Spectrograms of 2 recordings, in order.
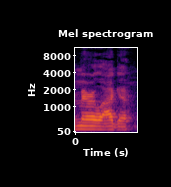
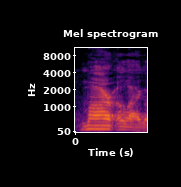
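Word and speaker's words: Mar-a-Lago: to the party maybe maybe he overslept in Maraga marago I keep getting yelled at if I say I pronounce things wrong sometimes people get mad Mar aaga okay don't don't text me um so somebody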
